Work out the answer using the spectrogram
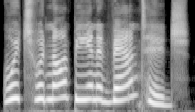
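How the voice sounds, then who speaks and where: A woman's voice: very high voice, lively intonation, normal speed, no room sound, clean studio sound. A woman voicing an anxious, polite, know-it-all little girl in a dramatized storybook audiobook. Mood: proudly explaining.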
